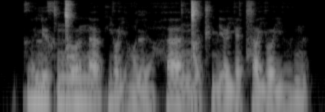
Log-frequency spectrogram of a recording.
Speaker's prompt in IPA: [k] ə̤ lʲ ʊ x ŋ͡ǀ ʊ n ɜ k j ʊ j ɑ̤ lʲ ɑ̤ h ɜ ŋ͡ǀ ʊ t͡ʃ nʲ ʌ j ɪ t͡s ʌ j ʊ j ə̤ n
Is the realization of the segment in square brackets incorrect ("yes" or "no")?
no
